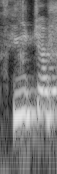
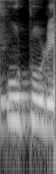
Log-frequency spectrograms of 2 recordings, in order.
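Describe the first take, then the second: First: It is said fyoo-cher, with a ch sound. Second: It is said foo-too-ray, each letter sounded out. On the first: The speaker calls it right. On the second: The speaker calls it wrong.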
